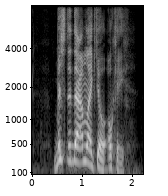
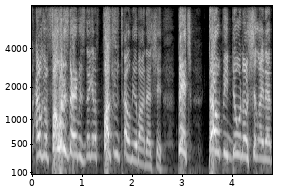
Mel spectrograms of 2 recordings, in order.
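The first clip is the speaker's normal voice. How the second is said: angry scolding; 8 semitones higher, 9 dB louder, faster than usual. Retold or imitated. Scolding girlfriend.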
